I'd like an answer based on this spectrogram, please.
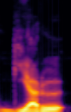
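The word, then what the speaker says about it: ギャル: somebody oh no uh gal pronounced guaru is subculture style in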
